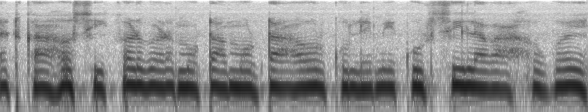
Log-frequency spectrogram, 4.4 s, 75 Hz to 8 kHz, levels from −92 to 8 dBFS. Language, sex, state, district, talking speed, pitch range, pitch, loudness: Bhojpuri, female, Uttar Pradesh, Deoria, 165 wpm, 200-215 Hz, 210 Hz, -12 LUFS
